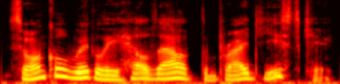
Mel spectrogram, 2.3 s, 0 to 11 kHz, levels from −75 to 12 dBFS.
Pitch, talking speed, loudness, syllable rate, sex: 155 Hz, 240 wpm, -14 LUFS, 5.5 syllables/s, male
